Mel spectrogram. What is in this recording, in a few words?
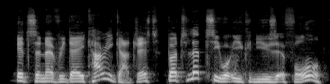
British English UK Test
